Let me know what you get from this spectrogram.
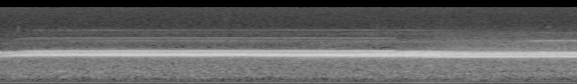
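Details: American toad males gathered in a pond in spring breeding season, usually May, singing to attract a female: a long, steady, high musical trill holds unbroken throughout, with overlapping trills blending and a fainter, higher trill entering near the end.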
